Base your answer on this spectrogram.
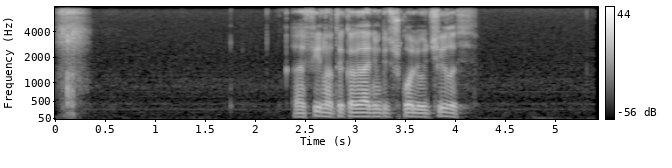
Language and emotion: Russian, neutral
